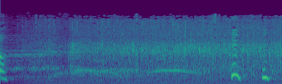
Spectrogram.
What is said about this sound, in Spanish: Tú eres la solución. Date un aplauso.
